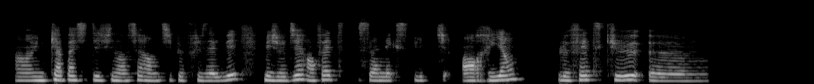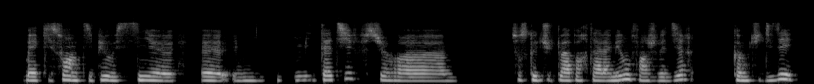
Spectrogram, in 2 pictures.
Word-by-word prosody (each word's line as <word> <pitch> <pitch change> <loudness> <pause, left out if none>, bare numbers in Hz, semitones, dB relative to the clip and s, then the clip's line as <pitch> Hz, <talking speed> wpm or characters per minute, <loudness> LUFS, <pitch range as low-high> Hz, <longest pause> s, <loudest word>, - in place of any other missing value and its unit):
un 180 0 -3
une 180 0 +3
capacité 200 -1 +2
financière 180 0 -1
un 175 -1 0
petit 185 +2 -8
peu 185 -1 -5
plus 175 0 -6
élevée. 180 +7 +3 0.3
Mais 200 - +5
je 180 -1 +3
veux 180 - +1
dire 215 +3 +3
en 180 - +1
fait, 210 +2 -1
ça 180 -2 -3
n'explique 180 +1 -6
en 175 +1 +6
rien 195 +6 +2 0.4
le 190 -2 +1
fait 205 +2 0
que 210 +1 +4
hem 160 -2 -2 1.3
bah 180 0 +5
qu'il 180 0 -9
soit 205 +4 +3
un 190 - +4
petit 185 0 -9
peu 200 +4 +1
aussi, 190 +1 +1
heu, 165 -2 +2 0.3
heu, 180 -2 +4 0.7
limitatif 200 +6 -2
sur, 185 -4 -2
heu, 165 -1 0 0.7
sur 200 - -3
ce 190 - -8
que 200 - +4
tu 195 +1 -5
peux 190 - -2
apporter 180 0 +1
à - - +5
la 175 0 +1
maison. 195 +6 +4
Enfin, 225 -7 0
je 170 0 -6
veux 170 0 -3
dire, 210 +5 -2 0.4
comme 185 -2 +3
tu 185 +2 -8
disais, 215 +5 +2
185 Hz, 190 wpm, -28 LUFS, 175-200 Hz, 1.3 s, en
